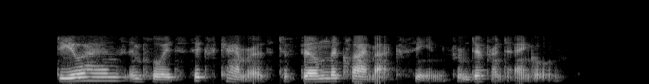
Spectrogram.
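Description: The speech has been carried through a Bluetooth CVSD headset codec for its whole length, which encodes the signal as a single up-or-down bit per sample with an adapting step, consistent with a 64 kbps link. The result is narrowband: the voice sits in a telephone-like band of roughly 300 Hz to 3.4 kHz with nothing above 3.8 kHz. The coding damage is plainly audible as granular roughness, with s sounds scratchy and loud bright passages distorting.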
